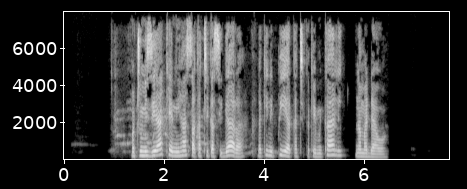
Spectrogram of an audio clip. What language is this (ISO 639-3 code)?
swa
